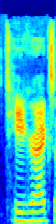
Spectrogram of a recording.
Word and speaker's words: Tigrex: Especially when most they said the official pronunciation was Tigrex, and most people were like, "Nope, Tiger, Tigrex. This is you're not gonna change that for me."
